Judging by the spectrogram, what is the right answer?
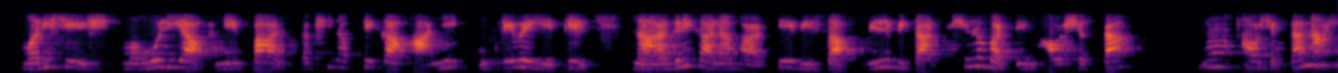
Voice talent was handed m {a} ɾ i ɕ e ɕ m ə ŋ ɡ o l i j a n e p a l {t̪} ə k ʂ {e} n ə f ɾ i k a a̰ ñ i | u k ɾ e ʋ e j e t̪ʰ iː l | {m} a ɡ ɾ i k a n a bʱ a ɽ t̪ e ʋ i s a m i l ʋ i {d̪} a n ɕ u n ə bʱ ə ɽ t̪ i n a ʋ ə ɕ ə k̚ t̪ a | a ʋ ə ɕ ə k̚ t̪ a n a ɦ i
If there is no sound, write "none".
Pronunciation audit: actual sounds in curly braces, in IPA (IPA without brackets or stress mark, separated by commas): ə, d̪, i, n, t̪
